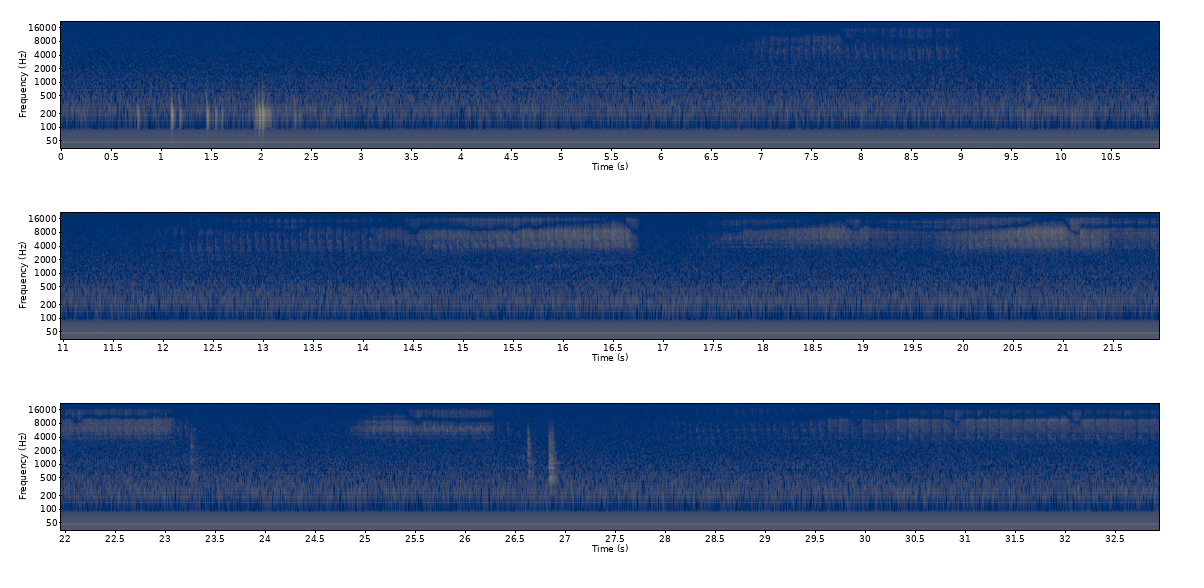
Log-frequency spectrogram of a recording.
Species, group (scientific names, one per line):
Chorthippus biguttulus
Orthoptera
